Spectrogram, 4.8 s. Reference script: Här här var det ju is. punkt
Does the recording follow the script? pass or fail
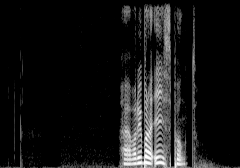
fail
